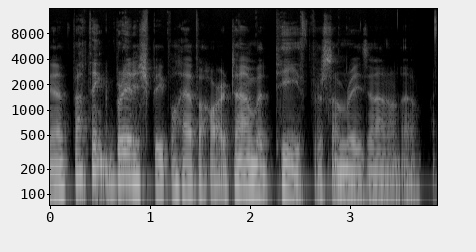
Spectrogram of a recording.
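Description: A man with a medium pitch and an American accent at a fairly quick pace, on a very clean recording with a silent background. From South Georgia, US. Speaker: podcast host. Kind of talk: casual chat.

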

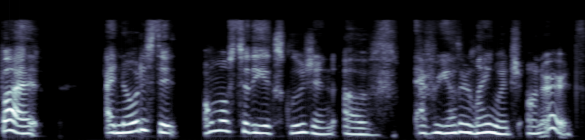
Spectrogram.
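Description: A woman speaks at a moderate pace with an American accent in a normal speaking voice, the sound dry and close with no echo. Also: fairly high pitch for a woman, ordinary pitch variation. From New York City, the Bronx. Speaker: podcast host. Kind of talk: casual interview.

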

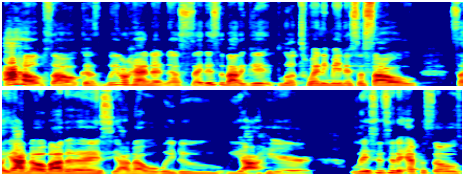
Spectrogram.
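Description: A woman talks at a moderate pace in a fairly high pitch with a bright, sharp tone. The recording is very clean, with a silent background. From South Carolina (Greenwood). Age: 30s. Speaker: podcast co-host, scientist. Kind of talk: casual chat.

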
